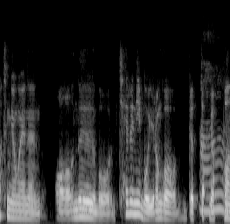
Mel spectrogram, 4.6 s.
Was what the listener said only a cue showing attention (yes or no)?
yes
